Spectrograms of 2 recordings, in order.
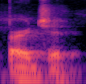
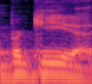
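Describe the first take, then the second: First: The name begins with 'Bur' and ends in 'gett'. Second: The name begins with 'Bri' and ends in 'gida'. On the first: This is an old, mistaken reading of the name. The speaker calls it wrong. "That's how I initially pronounced her name" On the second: This is the corrected reading of the name. The speaker calls it right. "So Brigida. Sorry, everybody"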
